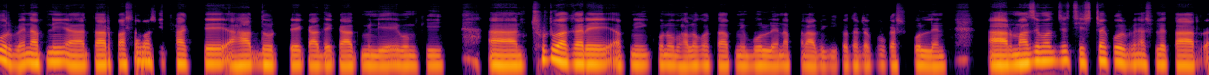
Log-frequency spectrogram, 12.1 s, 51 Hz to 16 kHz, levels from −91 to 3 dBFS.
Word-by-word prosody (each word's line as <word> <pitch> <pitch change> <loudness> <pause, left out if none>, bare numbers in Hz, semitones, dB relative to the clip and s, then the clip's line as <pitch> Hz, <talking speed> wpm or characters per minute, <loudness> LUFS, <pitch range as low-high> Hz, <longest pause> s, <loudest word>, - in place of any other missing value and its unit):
করবেন 125 -7 +2
আপনি 140 +4 0 0.2
আ - - +2 0.2
তার 120 +1 +3
পাশাপাশি 140 +1 -1
থাকতে, 125 0 -1 0.3
হাত 115 0 +3
ধরতে, 115 0 -1
কাঁধে 110 0 -1
কাঁধ 110 0 0
মিলিয়ে 110 0 0
এবং 110 0 -1
কি 115 0 -3 0.6
আ - - +6 0.4
ছোট 165 +1 -3
আকারে 125 -1 +4 0.2
আপনি 115 +1 -3 0.2
কোন 120 0 -2 0.2
ভালো 110 +1 -1
কথা 115 -1 -5
আপনি 110 -1 -5
বললেন, 110 -1 0
আপনার 110 -1 -10
আবেগী 105 0 -7
কথাটা 110 +1 -6
প্রকাশ 110 -1 -7
করলেন। 105 -2 0 0.6
আর 115 0 +7
মাঝে, 130 +4 +5
মাঝে 150 +1 +1
চেষ্টা 135 +3 0
করবেন 125 -3 +1
আসলে 120 +1 -3
তার 110 -1 +3
115 Hz, 170 wpm, -23 LUFS, 110-125 Hz, 0.6 s, আর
